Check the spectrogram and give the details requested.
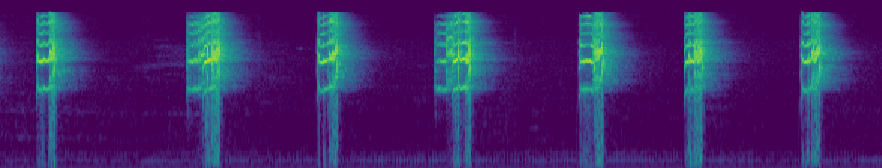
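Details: Fighter lovebird calls used as provocation to make a rival lovebird start chattering: seven loud, harsh, shrill shrieks, each short and clipped, spaced roughly one second apart in a steady series, with no other sounds.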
